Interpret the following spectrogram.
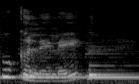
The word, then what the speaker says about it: ukulele: Well, actually, the name ukulele, or in Hawaii they pronounce it ukulele, actually means jumping fleas.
